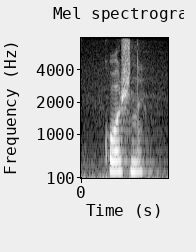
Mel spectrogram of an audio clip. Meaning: each, every
- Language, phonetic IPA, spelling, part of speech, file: Belarusian, [ˈkoʐnɨ], кожны, determiner, Be-кожны.ogg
